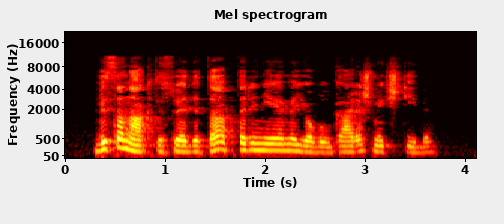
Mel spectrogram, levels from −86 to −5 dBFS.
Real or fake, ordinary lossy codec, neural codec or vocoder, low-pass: fake; AAC, 32 kbps; vocoder, 24 kHz, 100 mel bands, Vocos; 10.8 kHz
